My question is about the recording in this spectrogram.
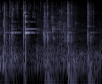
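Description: A stir stick clinks against a glass while stirring a vodka cocktail with mixer: a few light, irregularly spaced clinks, one with a brief bright ring, over faint handling noise.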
